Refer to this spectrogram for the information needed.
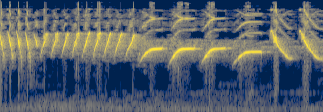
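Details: Young canary singing, its song used to stimulate other canaries: a fast run of about fifteen short high trills, then four slurred rising whistles and two steep descending sweeps, loud and clear with no other sounds.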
